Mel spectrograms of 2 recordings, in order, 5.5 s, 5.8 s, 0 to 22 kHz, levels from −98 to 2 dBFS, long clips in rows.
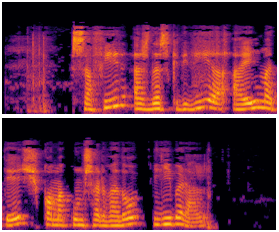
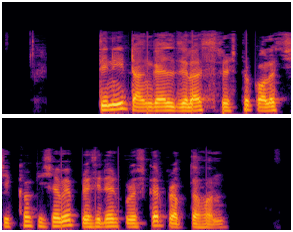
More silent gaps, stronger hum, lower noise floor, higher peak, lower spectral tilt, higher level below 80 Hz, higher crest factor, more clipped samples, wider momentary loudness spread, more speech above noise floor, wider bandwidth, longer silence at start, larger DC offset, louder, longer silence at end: neither; neither; second, -36 dBFS vs under -90 dBFS; about the same, 0 dBFS vs -2 dBFS; second, -3.5 dB/octave vs -8 dB/octave; second, -58 dBFS vs -50 dBFS; about the same, 16 dB vs 14 dB; neither; first, 14 LU vs 8 LU; second, 19 dB vs over 76 dB; first, 10 kHz vs 7.4 kHz; second, 0.25 s vs 1 s; neither; about the same, -16 LUFS vs -15 LUFS; about the same, 0.65 s vs 0.65 s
